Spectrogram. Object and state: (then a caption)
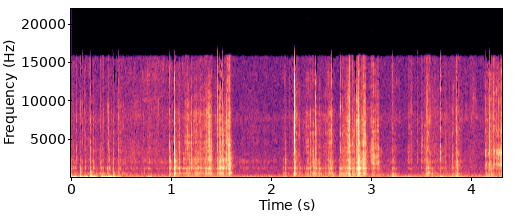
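Woven wicker basket. Long nails scratch and tap the woven rim and sides of a small, hollow, empty wicker basket with a black base, held in both hands. Soft, dry scratching rasps run under sharp, quick taps and brief bright crackles, with low hollow thumps beneath. Each tap dies away almost at once, and the sound stays quiet throughout.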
